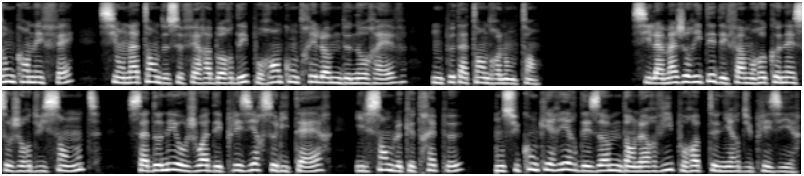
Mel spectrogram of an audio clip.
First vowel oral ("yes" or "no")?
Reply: no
